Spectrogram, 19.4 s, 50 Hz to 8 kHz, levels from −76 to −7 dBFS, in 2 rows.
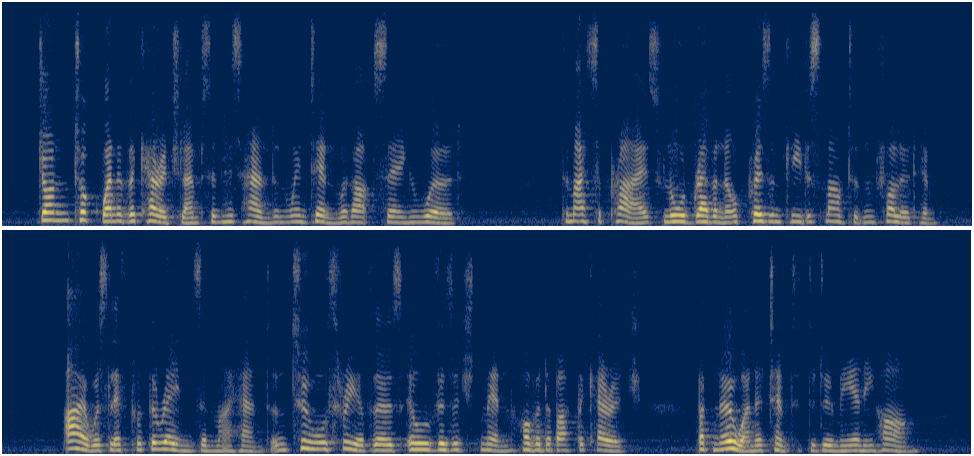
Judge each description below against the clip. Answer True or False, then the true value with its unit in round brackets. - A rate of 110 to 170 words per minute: False (180 wpm)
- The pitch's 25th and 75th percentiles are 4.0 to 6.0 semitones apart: False (3.1 semitones)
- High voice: True (205 Hz)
